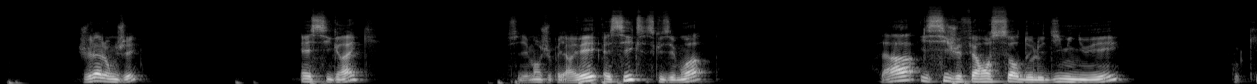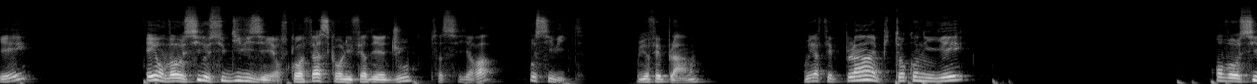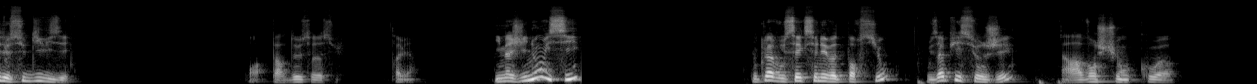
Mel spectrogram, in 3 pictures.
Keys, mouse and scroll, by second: 0.2 Return, 2.4 s, 5.2 Escape, 8.7 click, 9.5 s, 12.0 click, 12.8-25.2 shift+middle drag, 14.0-14.6 scroll up 2, 14.6 Tab, 14.6-15.5 scroll up 2, 17.2 ctrl+r, 22.6 Escape, 24.4 a, 25.2-28.3 right drag, 28.3 click, 30.9-34.4 middle drag, 30.9 b, 34.4 g, 35.7 Escape, 37.0-37.7 drag.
